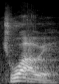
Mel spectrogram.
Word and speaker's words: Chuave: Chuave. How do you? Okay, Chuave. That's how you pronounce it. Like Suave, I'm guessing. Like suave, but with CH.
